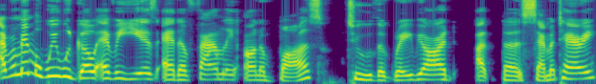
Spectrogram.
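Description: A woman with a Vietnamese accent speaks at a moderate pace and medium pitch, her intonation lively and her loudness very even, in a dry, close sound with no echo. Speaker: podcast host. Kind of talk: solo storytelling monologue.

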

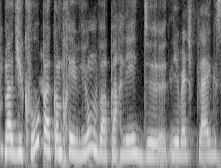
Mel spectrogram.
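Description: A woman with a dark, mellow, somewhat breathy tone speaks at a medium pitch and a fairly slow pace, with fairly even intonation. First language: not French (speaking French). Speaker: podcast host. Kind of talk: monologue to listeners; casual chat. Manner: halting.

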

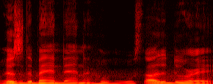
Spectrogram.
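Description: This man has a fairly low pitch with ordinary pitch variation. He talks at a moderate pace. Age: 20s. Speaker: podcast co-host. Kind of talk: casual chat.

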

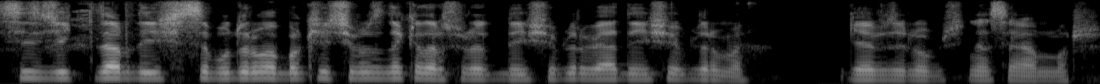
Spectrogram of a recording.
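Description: Against a quiet background, a man with a fairly high, bright, sharp voice talks very fast with fairly even intonation. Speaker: podcast host. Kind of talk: casual chat.

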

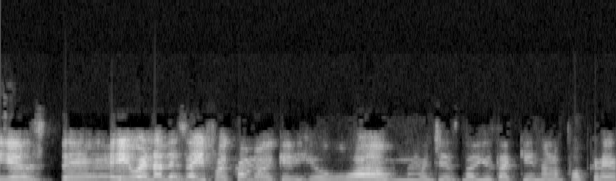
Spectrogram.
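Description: Her intonation lively, a woman with a Mexican accent speaks at a moderate pace. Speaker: former student abroad. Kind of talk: casual interview.

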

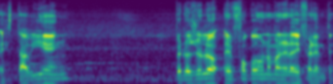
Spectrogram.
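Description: Noticeable noise fills the background. Through it comes a man's voice. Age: 30s. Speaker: personal finance educator and podcaster. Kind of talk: casual interview chat. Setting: rooftop venue.

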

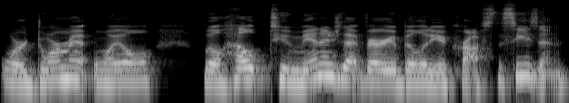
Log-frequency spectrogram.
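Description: An unremarkable speaking voice from a woman, medium in pitch with ordinary pitch variation and a moderate pace, in a very clean recording against a silent background. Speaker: entomology professor and podcast host. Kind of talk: scripted extension update.

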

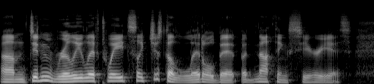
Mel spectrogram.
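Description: Speaking in a Western Canadian accent, a man uses a medium pitch, ordinary pitch variation and a bright, sharp tone. He keeps a moderate pace on a very clean recording with a silent background. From Calgary, Alberta, Canada. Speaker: fitness coach and podcast host. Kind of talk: casual monologue. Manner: casual, with frequent filler words.

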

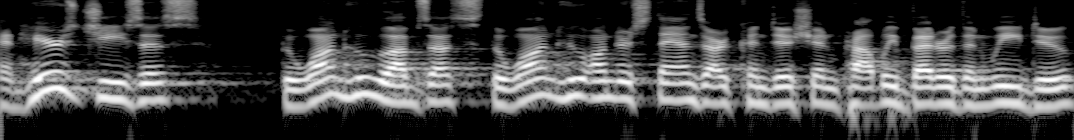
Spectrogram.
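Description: A man's fairly quick delivery in a fairly high pitch, with ordinary pitch variation and an unremarkable speaking voice. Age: 60s. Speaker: preacher. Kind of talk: sermon.

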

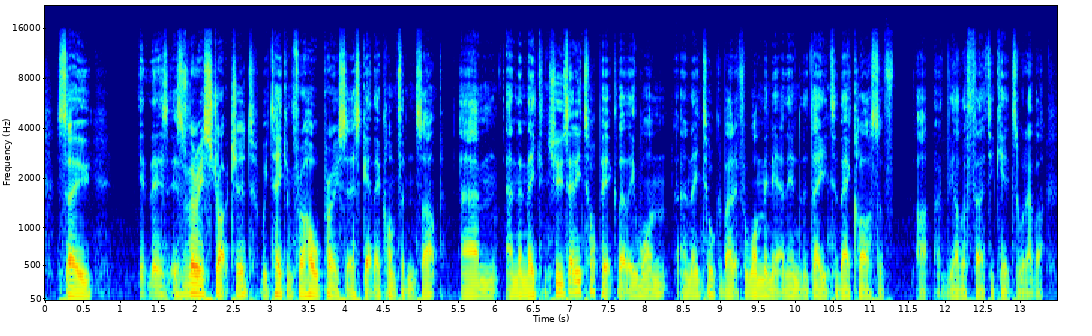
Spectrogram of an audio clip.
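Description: A man's very deep, low voice in a London accent, at a fairly quick pace with ordinary pitch variation, on a very clean recording with a silent background. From North London, England. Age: 40s. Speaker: health and fitness author and speaker. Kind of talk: casual chat. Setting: studio.

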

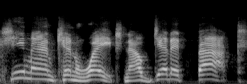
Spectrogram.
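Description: Fairly slow delivery in a put-on character voice, pitched fairly high. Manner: commanding, bossy.

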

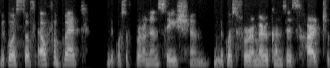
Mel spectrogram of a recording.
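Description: At a moderate pace, a woman talks at a medium pitch with vocal fry, in a dry, close sound with no echo. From Russia, small town. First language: Russian. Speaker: painter and tattoo artist. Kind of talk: interview. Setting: video call. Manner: halting.

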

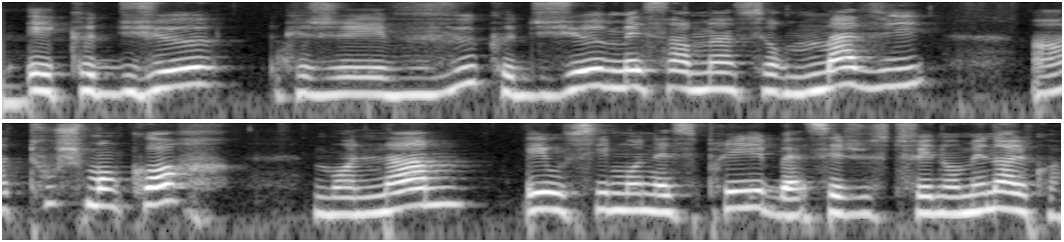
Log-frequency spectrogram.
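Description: A woman's fairly high voice at a very slow pace. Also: ordinary pitch variation. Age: 50s. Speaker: missionary. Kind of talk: testimony. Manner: halting.

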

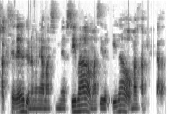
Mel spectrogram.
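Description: Using a plain, everyday voice, a man speaks at a fairly quick pace with fairly even intonation. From Spain, Valladolid. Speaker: tech entrepreneur. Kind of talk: interview.

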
